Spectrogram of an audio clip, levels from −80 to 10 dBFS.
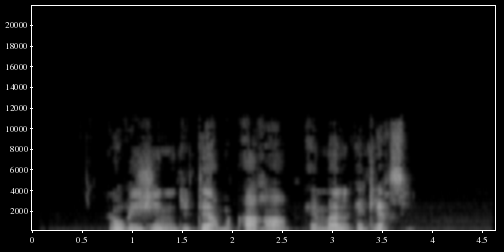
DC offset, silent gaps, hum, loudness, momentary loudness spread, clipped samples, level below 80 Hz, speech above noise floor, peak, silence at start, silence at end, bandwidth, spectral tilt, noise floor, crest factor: under 0.1%; none; none; -27 LUFS; 7 LU; under 0.1%; -56 dBFS; 35 dB; -4 dBFS; 0.75 s; 0.8 s; 11.5 kHz; -4.5 dB/octave; -62 dBFS; 24 dB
